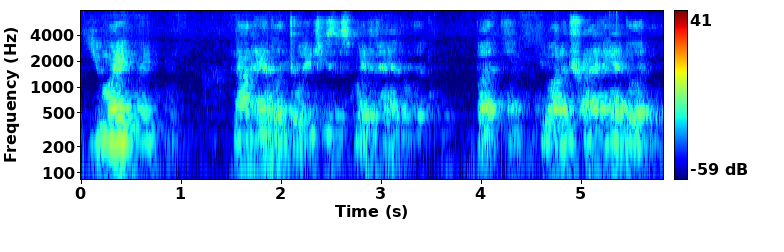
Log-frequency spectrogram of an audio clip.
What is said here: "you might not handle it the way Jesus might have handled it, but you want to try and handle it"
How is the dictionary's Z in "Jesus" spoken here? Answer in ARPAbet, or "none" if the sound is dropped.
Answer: Z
